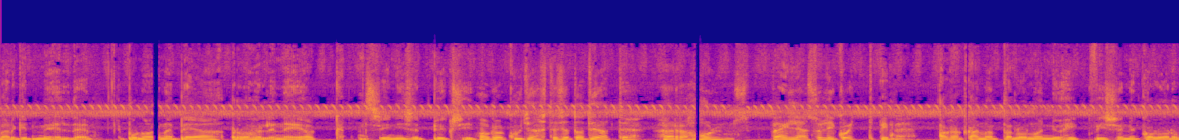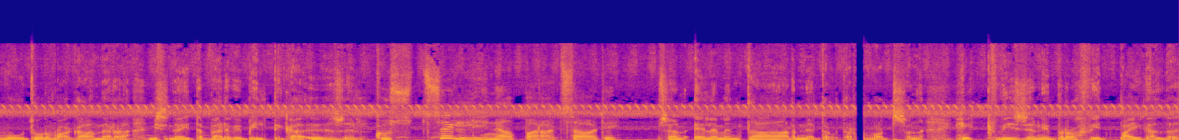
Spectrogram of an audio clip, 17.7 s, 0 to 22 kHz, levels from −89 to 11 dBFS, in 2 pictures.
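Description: Gaps between stream segments cut the sound with hard-edged silence at 1.14–1.19 s, 3.21 s, 5.21–5.25 s, 7.25 s, 9.26 s and 15.26–15.32 s, lasting between about 4 and 62 ms. They recur at the 2-second segment boundaries, where mismatched timestamps leave holes that the player fills with silence.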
